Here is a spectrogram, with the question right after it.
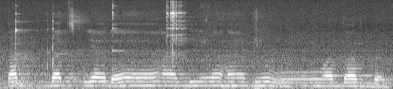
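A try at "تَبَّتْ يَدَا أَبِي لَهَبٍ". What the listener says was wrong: oke yadanya Pak panjangkan Yada gitu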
